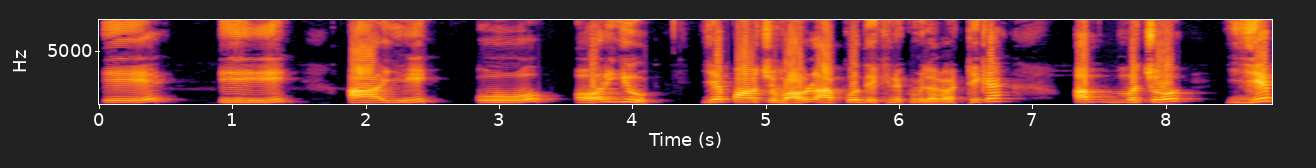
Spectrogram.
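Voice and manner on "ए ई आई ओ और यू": slow listing. Shown as a demonstration. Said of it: "कौन कौन सा?".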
